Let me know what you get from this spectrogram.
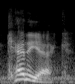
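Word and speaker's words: Cadillac: 뉴저지에 사는 내 가족들은 말이야 "이봐, 캐딜락은 언제 열꺼여?" (프랑스어 까디약이 영어로 캐딜락으로 발음 나기 때문에 하는 말장난입니다) "캐딜락 좀 열어, 몰아보자, 응?"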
